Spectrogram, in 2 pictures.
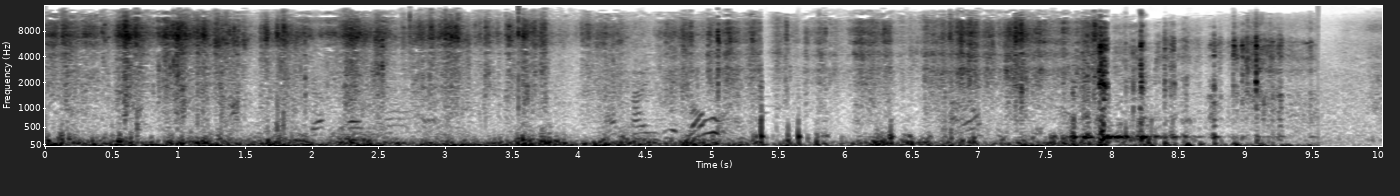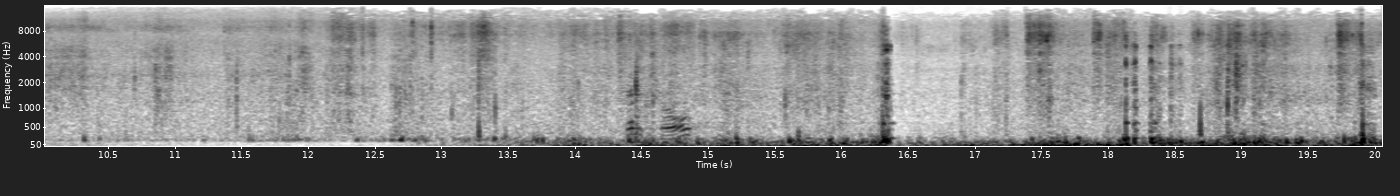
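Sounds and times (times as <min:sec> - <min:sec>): low rumble on microphone: 0:00.0 - 0:09.6, 0:13.0 - 0:20.0
footsteps crunching through dry leaves: 0:00.0 - 0:16.2, 0:16.8 - 0:20.0.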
